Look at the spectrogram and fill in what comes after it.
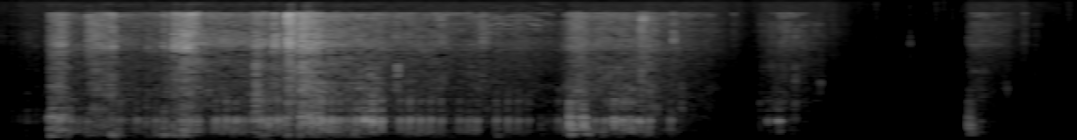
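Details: A domestic cat giving birth. Soft, rapid, rhythmic purring pulses come in two bursts of about two and three seconds, then brief faint sounds and quiet.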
